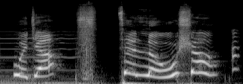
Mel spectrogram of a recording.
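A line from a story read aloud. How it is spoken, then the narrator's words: Choked, tearful. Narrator (Chinese): 他哽咽着回答道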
